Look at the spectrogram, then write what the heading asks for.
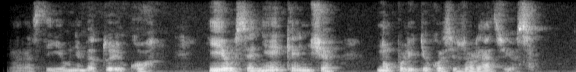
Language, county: Lithuanian, Šiauliai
